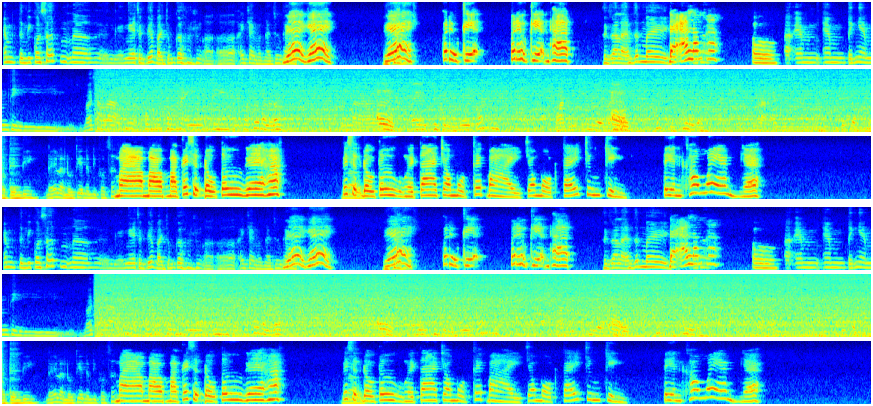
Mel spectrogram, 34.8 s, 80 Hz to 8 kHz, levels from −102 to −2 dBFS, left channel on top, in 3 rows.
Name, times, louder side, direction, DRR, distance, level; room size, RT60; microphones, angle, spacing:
voice 1, 0.0-3.9 5.1-5.4 8.0-9.4 10.4-15.4 16.0-18.3 18.9-21.1 21.6-24.7 27.7-28.0, left 2 dB, 30° left, 0.8 m, -37 dB
voice 2, 3.7-4.4 5.1-5.5 5.9-6.4 6.8-7.6 8.9-9.5 10.0-10.3 16.6-16.8 19.7-20.0 24.7-26.9 27.7-31.5 32.0-33.3, left 6 dB, 85° left, 0.5 m, -24 dB
sound 1, 12.8-23.2, right 3 dB, 45° right, 1.4 m, -36 dB
Keyboard (musical), 17.4-17.6 18.0-18.1 18.5-18.6 19.0-19.2 19.6-19.7 20.1-20.2 20.6-20.8 21.2-21.3 21.7-21.8 22.2-22.3 22.7-22.9 23.3-23.4, left 2 dB, 20° right, 1.6 m, -49 dB
11.0 x 5.2 x 2.8 m
head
